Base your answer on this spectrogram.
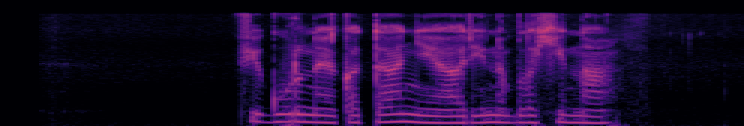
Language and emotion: Russian, neutral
